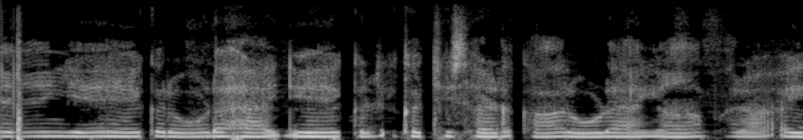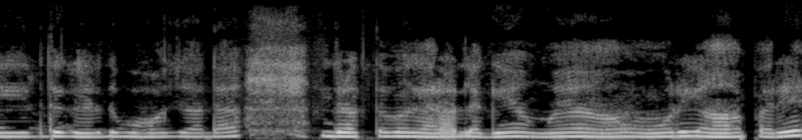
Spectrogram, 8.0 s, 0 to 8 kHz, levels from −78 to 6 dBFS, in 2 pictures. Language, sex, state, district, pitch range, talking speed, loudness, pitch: Hindi, female, Delhi, New Delhi, 215-230 Hz, 170 wpm, -19 LUFS, 225 Hz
